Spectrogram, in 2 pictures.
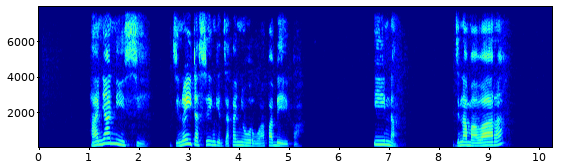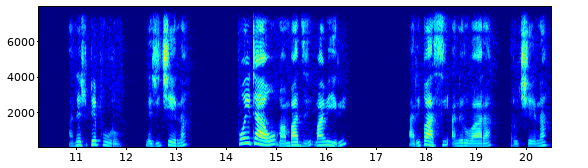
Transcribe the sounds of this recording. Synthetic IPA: ɦaɲanisi | d͡zino̞itaseŋɡe̞d͡zakaɲo̞rwapaɓe̞pa | ina | d͡zinamaʋaɾa | ane̞ʐipe̞puɾo̞ | ne̞ʐit͡ʃe̞ːna | po̞itawo̞m̤ambad͡zimaʋiri | ɦa̰ɾipasiʔa̰ne̞ɾuʋaɾa | rut͡ʃe̞ːna

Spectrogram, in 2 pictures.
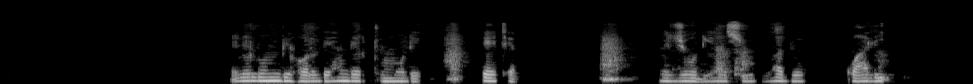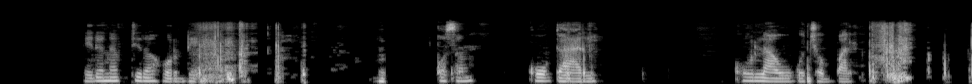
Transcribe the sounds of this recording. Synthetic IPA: ɓɛ̰ɗɔlumbihɔɾdɛhandɛɾtumːudɛ | fɛtʰɛl | ɗɔd͡ʒoːɗihasuduhadɔ | kwali | ʔɛɗɔnaftiɾahɔɾdɛ | kɔsam | kʰɔɡaːɾi | kʰɔlaːwuɡɔt͡ʃɔbːal

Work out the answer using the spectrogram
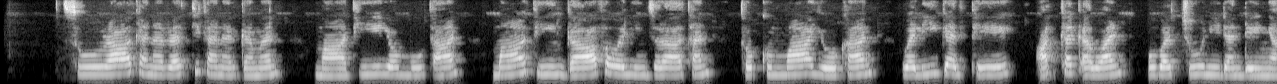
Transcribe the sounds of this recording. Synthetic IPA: suːɾaːkɐnɐrːɐt̪ːɪkɐnɐɾɡɐmɐn | maːt̪ʰiːjɔmːuːt̪aːn | maːt̪iːŋɡaːfɐwɐliːnd͡ʒɪɾaːt̪ʰɐn | t̪ɔkːʊmːaːjo̞ːkʰaːn | wɐliːɡɐlt̪ʰeː | ʔɐkːɐkʼɐbɐn | hʊbɐt͡ʃːuːnɪd̪ɐnd̪e̞ːɲːɐ

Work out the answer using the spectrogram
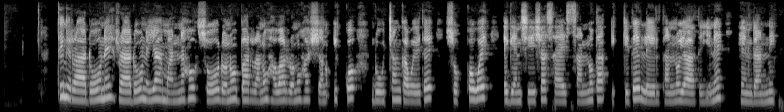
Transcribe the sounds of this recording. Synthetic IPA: t̪ɪnɪɾaːd̪o̞ːnɛɾaːd̪o̞ːnɛjaːmɐnːɐɦɔso̞ːd̪ɔnɔbɐrːɐnɔɦɐwɐrːɔnɔɦɐʃːɐnɔʔɪkːɔd̪uːt͡ʃːɐŋkɐweːt̪ɛ | sɔkːɔwɛ | ɛɡɛnsiːʃɐsɐjsːɐnːɔt̪ɐɪkːɪt̪ɛle̞ːlt̪ɐnːɔjaːt̪ɛjɪnɛ | hɛnd̪ɐnːɪ

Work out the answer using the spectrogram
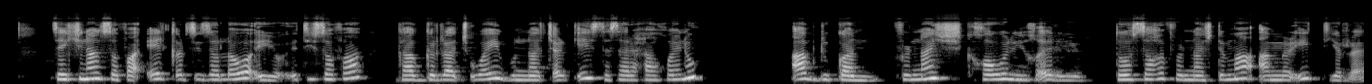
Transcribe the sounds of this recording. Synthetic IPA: sekʃinalso̞faʔelkʼɨɾt͡sʼizɐlːɐwo̞ʔɨjːuʔɨt̪ʰiso̞fa | kʰaβɡɨrːat͡ʃʼwɔjbunːat͡ʃʼɐɾkʼizɨt̪ʰɐsɐɾħako̞jnu | ʔaβd̪uɡʷanfɨɾnaʃkʰɨ̥xɐwːʊnjɪxʔɨlɨjːu | t̪ʰɐwɔsːaxifɨɾnaʃd̪ɨmːaʔaβmɨɾʔit̪jɪɾʔɐ̰

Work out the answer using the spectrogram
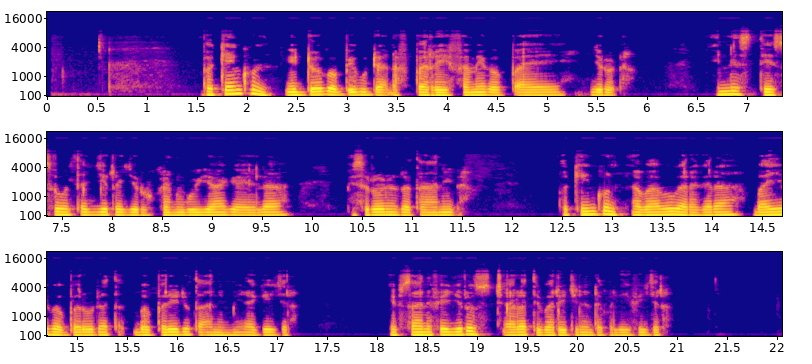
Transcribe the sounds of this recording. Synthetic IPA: bɐkːeːŋkʊnɪd̪ːoːkʼɔpʼːiːɡʊd̪ːaːᶑaːfb̥ɐrːe̞ːfːɐmeːkʼɔpʼːaːʔe | d͡ʒɪɾʊᶑɐ̥ | ʔɪnːɪst̪e̞ːsːoːwɐlt̪ɐd͡ʒːiːrːɐd͡ʒɪɾʊkɐŋɡʊjːaːɡaːjɪlaː | mɪsɪɾo̞ːnɪrːɐt̪ɐʔɐniːᶑɐ̥ | b̥ɐkːiːŋkʊnɐbaːbuɡɐɾaːɡɐɾaːbaːjʔeːbbɐbɐɾeːd̪ut̪ɐʔɐnɪmːiːᶑɐɡe̞ːd͡ʒɪɾɐ̥ | ʔɪbsaːnɪfeːd͡ʒɪɾʊst͡ʃʼaːlɐt̪ːɪbɐreːd̪iːnɐd̪ɐbɐleːfɪd͡ʒɪɾɐ̥

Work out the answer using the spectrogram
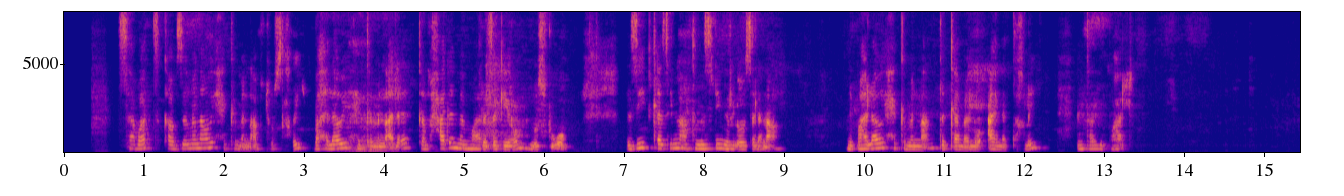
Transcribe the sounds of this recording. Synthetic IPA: sɐβat̪kʰaβzɐmɐnawiħɨkʰːɨmɨnːa̰bɨt̪ʰɨsɨ̥xlɨbahlawiħɨkʰːɨmɨnːa̰lɐ̰ʔkʰɐmħad̪ɐmɐmːaɾɐt͡sʼɐɡe̞ɾo̞mnɨwɔsd̪uwːo̰mʔɨzikʼɐzʼinːat̪ʰɨmɨslinɨɾiʔo̞zɐlːɐna̰ | nɨbahlawiħɨkːɨmɨnːa̰nt̪ʼɨkʼːɐmɐlːoʕajnɐt̪ʰːɨ̥xlɨj | ʔɨnt̪ʰajːɪɨbːaha̰l

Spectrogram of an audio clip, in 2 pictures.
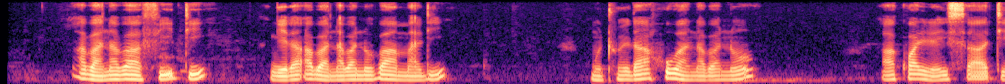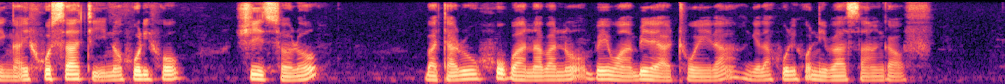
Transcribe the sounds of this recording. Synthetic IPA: aβaːnaβafiti | ŋɡeɾaʔːβaːnaβano̞βamali | mutwe̞ːlaxuβaːnaβano̞ | akwaːlileisa̰tiŋɡa̰ixusaːtino̞xuliho̞ | ʃiso̞lo̞ | βataluxuβaːnaβano̞̰βe̞waːmbilejatʰwe̞ːlaŋɡeɾaxuliho̞̰niβasaːŋɡafu̥

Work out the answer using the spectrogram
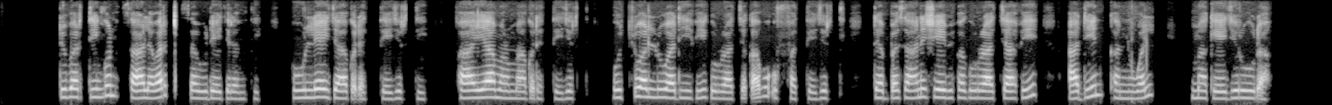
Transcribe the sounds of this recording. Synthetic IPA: d̪̥ʊbɐɾt̪iːŋkʊnsaːlɐwɐɾkʼɪ̥sɐjʊd̪e̞ːd͡ʒɪɾɐnt̪ɪ | fuːlːe̞ːɪd͡ʒaːɡɔᶑɐt̪ːe̞ːd͡ʒɪɾt̪ɪ | faːjːaːmɔɾmaːɡɔᶑɐt̪ːeːd͡ʒɪɾt̪ɪ̥ | ʔʊt͡ʃʼːuːɐlːuːɐd̪iːfɪɡʊrːaːt͡ʃːɐkʼɐbʊʔʊfːɐt̪ːe̞ːd͡ʒɪɾt̪ɪ̥ | d̪̥ɐbːɐsaːnɪʃe̞ːbɪfɐɡʊrːaːt͡ʃːaːfɪ | ɐd̪iːŋkɐnːʊwɐl | mɐke̞ːd͡ʒɪɾuːᶑɐ

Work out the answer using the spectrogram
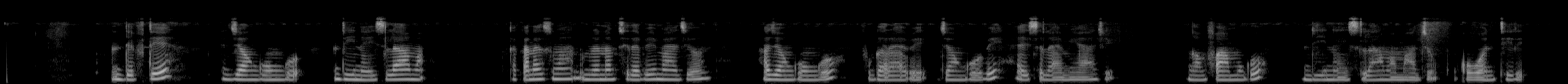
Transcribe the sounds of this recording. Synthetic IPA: dɛftɛ | d͡ʒaŋɡuŋɡɔ̰ | ndiːnaislama | takanasmaɗumɗɔnaftiɾabɛmad͡ʒɛɔn | had͡ʒaŋɡuŋɡɔ | fuɡaɾabɛ̰d͡ʒaŋɡɔbɛhaislamijad͡ʒɛ | ŋɡamfaːmuɡɔ | ndiːnaislamamad͡ʒṵmkɔwontʰiɾi

